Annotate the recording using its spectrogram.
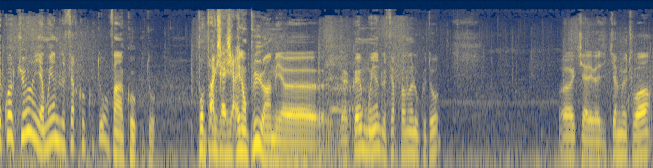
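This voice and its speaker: A man's voice: mid-range voice, darkish tone, a little hiss or hum. A young man with a French accent commentating his gameplay, swearing constantly and scolding the characters on screen. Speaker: gamer.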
